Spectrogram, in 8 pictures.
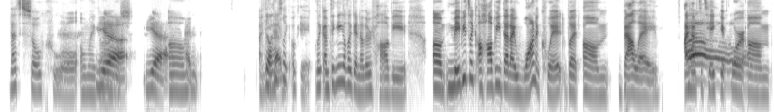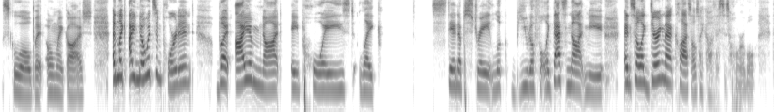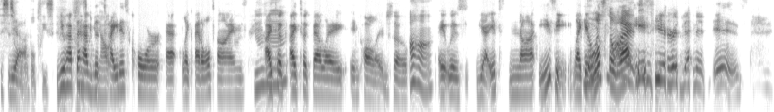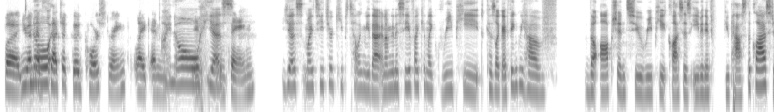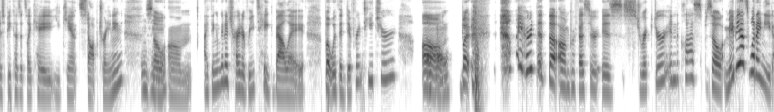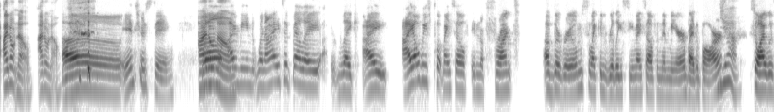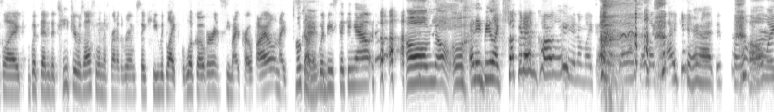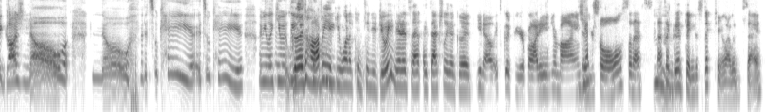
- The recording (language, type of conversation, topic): English, unstructured, How do you decide when to give up on a hobby or keep trying?
- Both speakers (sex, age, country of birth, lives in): female, 18-19, Italy, United States; female, 40-44, United States, United States
- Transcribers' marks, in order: other background noise; drawn out: "Oh"; tapping; laughing while speaking: "easier than it"; chuckle; drawn out: "Oh"; chuckle; laugh; laugh; stressed: "can't"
